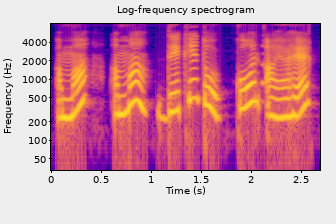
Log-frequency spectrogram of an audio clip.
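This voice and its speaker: A woman's voice: high-pitched, expressive, moderate pace, dry recording, clean studio sound. A woman narrator voicing Saira, a cheerful, teasing young woman.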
